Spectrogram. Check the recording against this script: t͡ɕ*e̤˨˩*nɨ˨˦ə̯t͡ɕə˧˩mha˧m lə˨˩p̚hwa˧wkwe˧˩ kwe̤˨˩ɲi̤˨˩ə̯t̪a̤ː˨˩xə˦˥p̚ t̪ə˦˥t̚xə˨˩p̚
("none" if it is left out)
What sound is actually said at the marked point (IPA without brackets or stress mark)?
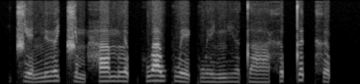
e˧˩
